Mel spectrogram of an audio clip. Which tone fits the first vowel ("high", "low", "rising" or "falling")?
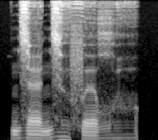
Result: low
